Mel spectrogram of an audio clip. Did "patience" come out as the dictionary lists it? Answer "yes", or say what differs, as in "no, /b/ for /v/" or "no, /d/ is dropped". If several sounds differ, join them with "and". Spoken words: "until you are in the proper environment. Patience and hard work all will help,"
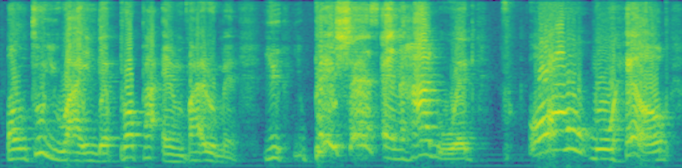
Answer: yes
